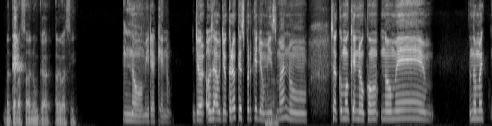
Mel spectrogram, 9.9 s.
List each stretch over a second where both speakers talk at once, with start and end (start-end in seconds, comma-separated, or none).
none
